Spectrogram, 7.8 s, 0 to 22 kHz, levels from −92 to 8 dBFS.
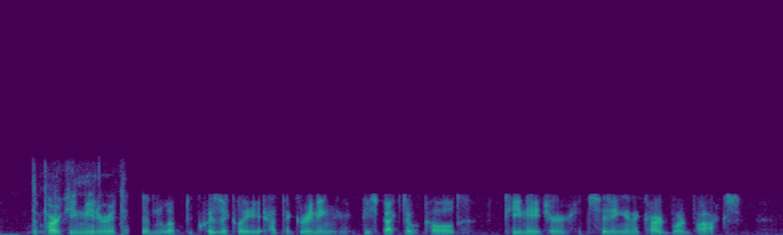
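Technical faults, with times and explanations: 1.24 to 1.42 s, handover gap: the sound cuts out within a few tens of milliseconds and stays silent for about 180 ms while the call switches networks. No speech frames reach the receiver during the switch, so whatever was said there is lost.
1.42 s to the end, fallback to narrowband: the clear HD Voice sound (consistent with AMR-WB near 23.85 kbit/s) gives way to a band-limited one with nothing above 4 kHz. The result is duller and rougher, which fits narrowband AMR at around 5.9 kbit/s.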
